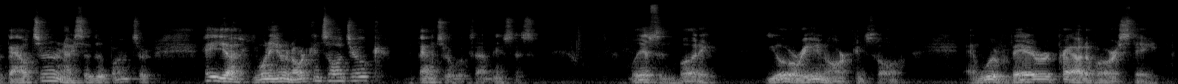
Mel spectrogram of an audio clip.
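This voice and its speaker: This man's pitch swings very widely. He keeps a moderate pace, with vocal fry in his voice. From New York. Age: 60s. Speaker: amateur comedian. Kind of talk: stand-up.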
